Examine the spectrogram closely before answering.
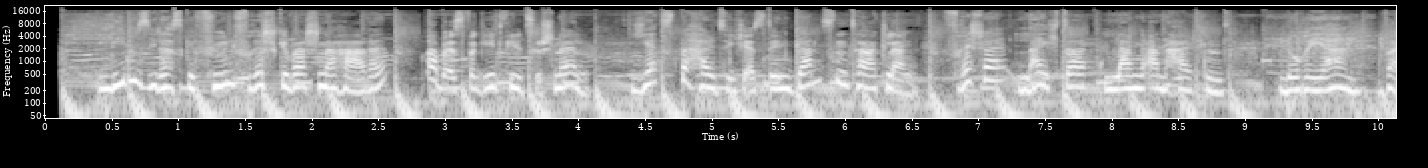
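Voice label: DE General, German; GoLocalise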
